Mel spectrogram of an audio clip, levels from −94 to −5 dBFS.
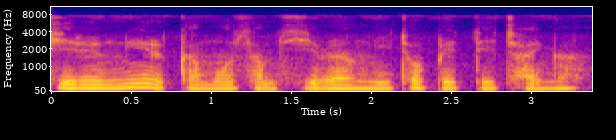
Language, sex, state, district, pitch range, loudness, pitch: Garo, male, Meghalaya, West Garo Hills, 125-145 Hz, -18 LUFS, 130 Hz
